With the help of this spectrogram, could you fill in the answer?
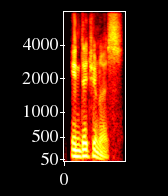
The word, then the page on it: Indigenous: American English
